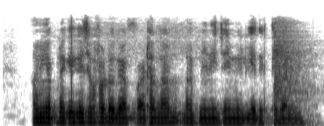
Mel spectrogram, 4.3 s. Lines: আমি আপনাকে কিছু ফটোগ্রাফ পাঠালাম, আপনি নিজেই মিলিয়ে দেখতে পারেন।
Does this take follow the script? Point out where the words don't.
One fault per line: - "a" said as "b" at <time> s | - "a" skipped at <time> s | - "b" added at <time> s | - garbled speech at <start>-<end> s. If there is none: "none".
none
